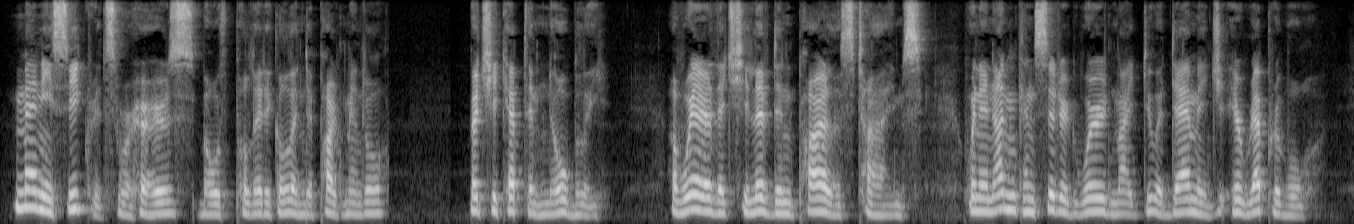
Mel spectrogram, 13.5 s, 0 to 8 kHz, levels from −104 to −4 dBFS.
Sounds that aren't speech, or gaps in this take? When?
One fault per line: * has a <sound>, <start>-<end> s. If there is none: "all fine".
all fine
